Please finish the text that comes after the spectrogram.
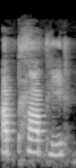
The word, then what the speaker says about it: appropriate: For example, the word appropriate as an adjective have the stress in the first syllable, and the last sound is the short E. And as a verb, appropriate have the stress in the first syllable, but the last vowel sound change.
